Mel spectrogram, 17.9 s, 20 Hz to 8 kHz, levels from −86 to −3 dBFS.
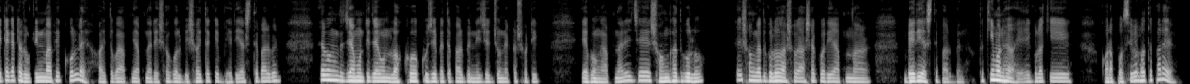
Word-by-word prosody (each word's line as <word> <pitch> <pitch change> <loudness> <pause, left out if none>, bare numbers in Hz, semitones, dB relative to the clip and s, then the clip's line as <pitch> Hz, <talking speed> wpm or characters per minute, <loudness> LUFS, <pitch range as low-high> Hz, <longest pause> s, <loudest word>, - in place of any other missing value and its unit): এটাকে 150 +3 0
একটা 145 - +3
রুটিনমাফিক 130 +3 +1
করলে 165 +1 +2 0.2
হয়তোবা 115 +1 -4
আপনি 120 - -7
আপনার 115 -2 -4
এসকল 115 +1 -4
বিষয় 120 +4 -2
থেকে 130 0 -3
বেরিয়ে 110 +3 -4
আসতে 125 - -8
পারবেন। 135 +2 -1 0.7
এবং 175 0 +6 0.3
যেমনটি 140 -1 +5
যেমন 130 -1 +4
লক্ষ্য 115 +3 0 0.2
খুঁজে 125 -1 +1
পেতে 120 0 -2
পারবেন 120 0 -1
নিজের 110 0 -3
জন্য 115 -1 -1
একটা 110 - -8
সঠিক 115 -1 -6 0.7
এবং 110 0 +2 0.2
আপনার 120 +3 -2
এই 150 - -1
যে 150 - +2 0.2
সংঘাতগুলো 130 0 +3 0.6
এই 170 - 0
সংঘাতগুলো 145 -2 +3
আসলে 125 +1 -3
আশা 135 - -3
করি 120 -1 0
আপনার 115 -1 -2 0.7
বেরিয়ে 130 +1 +6
আসতে - - -6
পারবেন। 100 -1 -8 0.3
তো - - -10
কি - - +1
মনে 155 -4 +8
হ - - +4
হয় 100 0 -7
এগুলা 125 +2 -1
কি 130 -1 -2 0.7
করা 115 0 0
পসিবল 135 +6 +1
হতে 165 +2 -1
পারে? 135 - -1
125 Hz, 165 wpm, -22 LUFS, 115-140 Hz, 0.7 s, মনে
